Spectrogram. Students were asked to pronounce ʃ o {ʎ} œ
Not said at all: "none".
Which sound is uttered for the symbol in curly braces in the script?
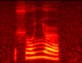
ʎ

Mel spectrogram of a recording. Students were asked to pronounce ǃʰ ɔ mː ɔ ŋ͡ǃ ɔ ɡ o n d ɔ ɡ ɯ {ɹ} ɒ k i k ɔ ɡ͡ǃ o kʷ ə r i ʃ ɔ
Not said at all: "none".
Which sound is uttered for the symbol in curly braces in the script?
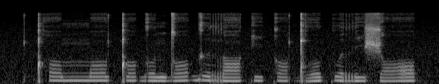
r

